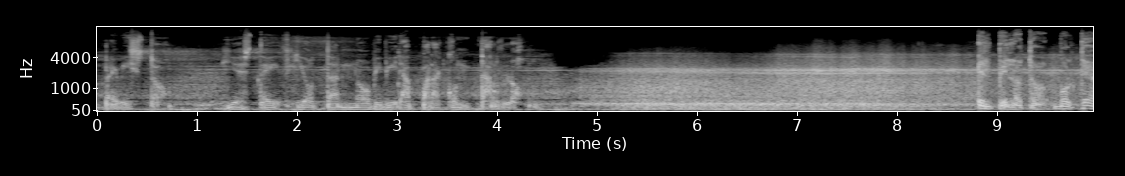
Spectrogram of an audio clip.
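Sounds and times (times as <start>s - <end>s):
airplane engines droning: 0.0s - 9.9s
speech: 0.1s - 4.6s, 8.8s - 9.9s.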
